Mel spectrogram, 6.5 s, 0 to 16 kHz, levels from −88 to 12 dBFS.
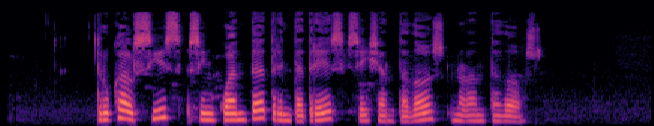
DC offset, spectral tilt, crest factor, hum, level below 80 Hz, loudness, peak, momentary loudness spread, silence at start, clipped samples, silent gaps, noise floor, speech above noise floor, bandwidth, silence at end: under 0.1%; -5 dB/octave; 18 dB; none; -74 dBFS; -22 LUFS; -4 dBFS; 11 LU; 0.95 s; under 0.1%; none; -67 dBFS; 46 dB; 11.5 kHz; 1.15 s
